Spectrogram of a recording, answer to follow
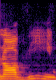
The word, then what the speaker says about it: Drenavi: thought it was Drenazi. Drenavi with a V.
